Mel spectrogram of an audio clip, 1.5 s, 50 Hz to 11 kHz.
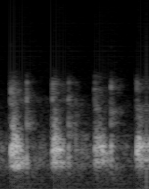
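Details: Fetal Doppler on a pregnant woman, fetal heart found high, above the umbilicus: regular, rapid whooshing beats counted at 140 per minute over one minute, normal fetal heart sounds.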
